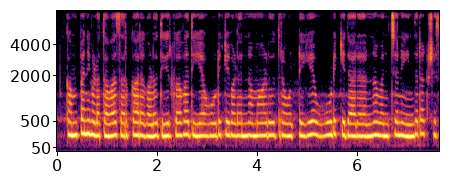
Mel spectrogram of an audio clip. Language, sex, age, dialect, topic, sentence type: Kannada, female, 31-35, Coastal/Dakshin, banking, statement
